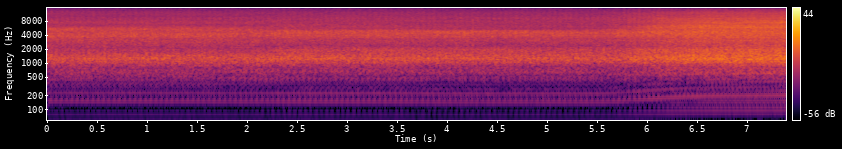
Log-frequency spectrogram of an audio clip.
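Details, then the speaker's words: Honda HRT216 push mower at lowest idle after carburetor cleaning, which earlier surged at low idle: low even beat with no hunting, then smooth pickup near the end; fixed, normal idle. "See here, we're at the lowest idle now, right? Purrs like a kitten, man. Just so smooth, you know?"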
